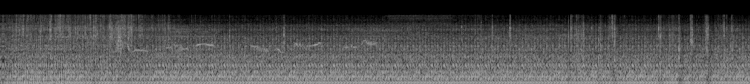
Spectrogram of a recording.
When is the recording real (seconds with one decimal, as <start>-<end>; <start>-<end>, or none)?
0.7-7.5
